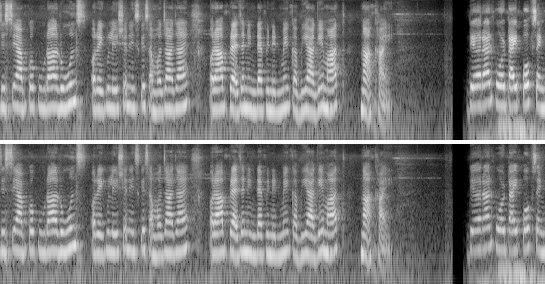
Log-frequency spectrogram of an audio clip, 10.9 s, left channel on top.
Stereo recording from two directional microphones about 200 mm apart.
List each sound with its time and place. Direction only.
0.0 s a woman's voice: centre (ahead or behind)
9.4 s a woman's voice: 25° right (ahead or behind)
10.4 s a woman's voice: 10° left (ahead or behind)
